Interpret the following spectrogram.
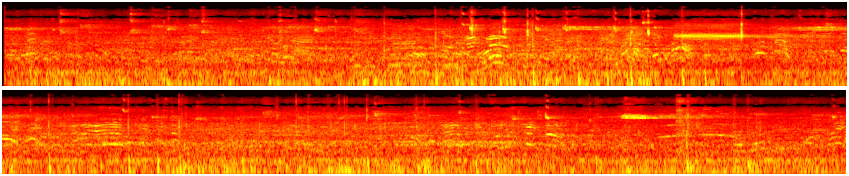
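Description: A basketball bouncing and being dribbled on a hardwood gym court during play, with voices echoing around the hall.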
